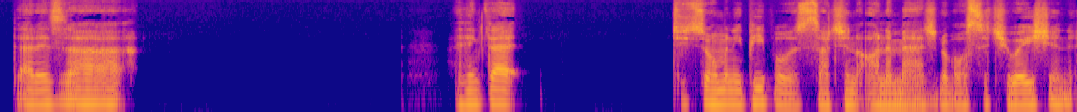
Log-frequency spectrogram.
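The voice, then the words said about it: Tearful, crying voice. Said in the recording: “I'm crying a little bit, just so you know. You're going to hear that in my voice.”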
